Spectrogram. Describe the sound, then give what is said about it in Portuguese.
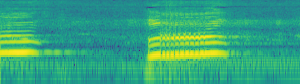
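A person imitates the coo of a sick black pigeon at a hospital ICU window, with two voiced calls: a brief hum at first, then a longer, louder one that swoops upward and holds before stopping. “Um pombo preto ficava o tempo todo me olhando e fazendo.”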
